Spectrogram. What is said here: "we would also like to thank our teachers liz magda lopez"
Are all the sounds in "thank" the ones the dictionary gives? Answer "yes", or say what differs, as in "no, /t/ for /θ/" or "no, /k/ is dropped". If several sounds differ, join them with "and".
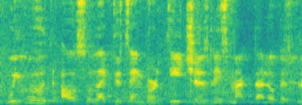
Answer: no, /t/ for /θ/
